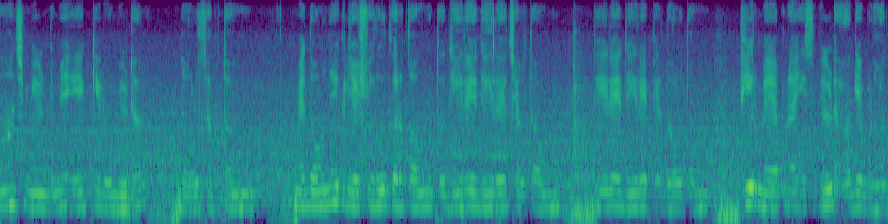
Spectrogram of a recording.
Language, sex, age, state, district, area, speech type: Urdu, male, 18-30, Bihar, Gaya, urban, spontaneous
